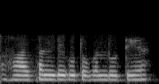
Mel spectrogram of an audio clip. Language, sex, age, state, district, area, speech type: Hindi, female, 45-60, Rajasthan, Karauli, rural, conversation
